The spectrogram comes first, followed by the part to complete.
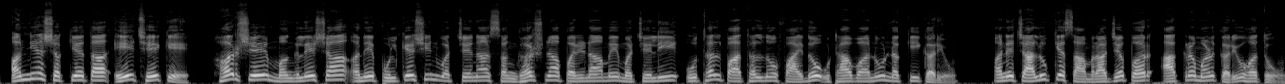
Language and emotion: Gujarati, neutral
